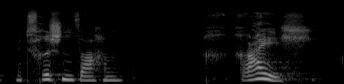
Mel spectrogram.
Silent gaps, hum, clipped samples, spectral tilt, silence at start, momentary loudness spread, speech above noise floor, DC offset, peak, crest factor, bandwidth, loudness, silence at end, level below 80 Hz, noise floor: none; none; under 0.1%; -3 dB/octave; 0.15 s; 18 LU; 37 dB; under 0.1%; -20 dBFS; 20 dB; 17 kHz; -36 LUFS; 0.3 s; -82 dBFS; -74 dBFS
